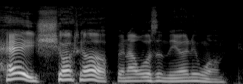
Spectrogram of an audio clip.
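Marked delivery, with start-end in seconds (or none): 0.0-1.2 infuriated, high, loud yell. Retelling yelling at people talking in the cinema: retelling a yell. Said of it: "I literally yelled at them to".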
